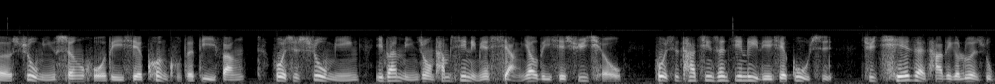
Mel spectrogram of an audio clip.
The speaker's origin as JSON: {"language": "Chinese", "country": "Taiwan", "said": "我们台湾话说板谁就是板式"}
